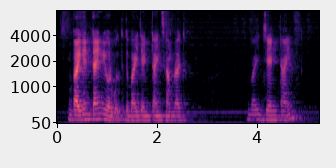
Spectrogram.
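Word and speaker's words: Byzantine: की इसी को लिखो पूर्वी रोमन साम्राज्य को बाइजेंटाइन और बोलते बाइजेंटाइन साम्राज्य बाइजेंटाइन बाइजेंटाइन साम्राज्य भी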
